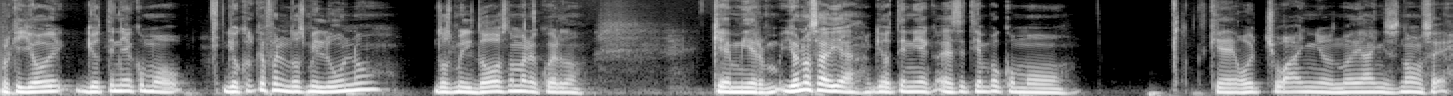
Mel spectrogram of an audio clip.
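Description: A man's fairly high voice with a dark, mellow tone and ordinary pitch variation, at a moderate pace with long, frequent pauses, in a dry sound with no echo and a quiet background. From Dallas, Texas; Texas. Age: 30s. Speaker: professional soccer player; guest. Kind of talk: casual chat. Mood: relaxed, reminiscing. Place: studio. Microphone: studio mic.

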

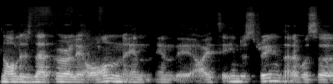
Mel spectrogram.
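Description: In a quiet background, a man talks at a fairly quick pace with fairly even intonation. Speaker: webinar presenter. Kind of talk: presentation. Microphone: video call.

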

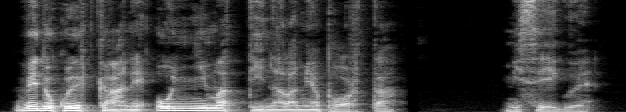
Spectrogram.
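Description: Somewhat breathy and dark, mellow in tone, a man's fairly low-pitched voice moves at a fairly slow pace with lively intonation. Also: very clean recording, silent background. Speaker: horror story narrator. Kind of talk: horror story narration, reading creepypasta.

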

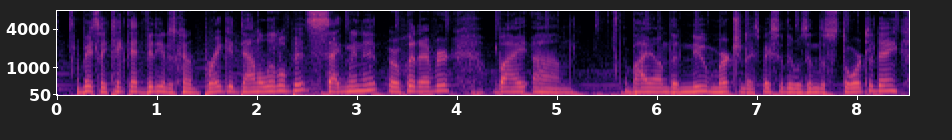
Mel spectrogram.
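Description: Faint music sits in the background as a man talks at a fairly quick pace with ordinary pitch variation. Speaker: merchandise vlogger. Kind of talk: casual vlog chat. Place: home room. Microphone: studio mic.

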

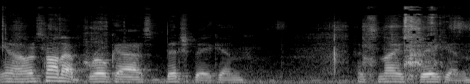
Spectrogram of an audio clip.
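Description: A man at a fairly slow pace, fairly even intonation, noticeable background noise. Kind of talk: casual cooking tutorial chat. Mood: relaxed, joking. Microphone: phone near.

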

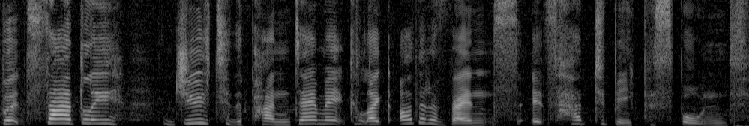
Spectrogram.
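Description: The sound is dry, with no echo. A woman speaks with very wide pitch swings. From Scotland. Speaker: TV presenter. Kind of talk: TV report. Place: street.

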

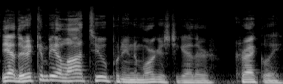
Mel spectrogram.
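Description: A man's very fast speech with lively intonation. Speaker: mortgage lender; guest. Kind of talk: interview. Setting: studio. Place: studio.

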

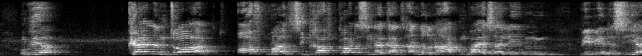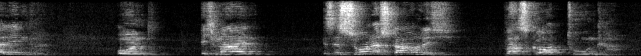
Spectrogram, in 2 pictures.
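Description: An animated man speaks at a fairly slow pace with an extremely high pitch, ordinary pitch variation, long, frequent pauses, and audible room echo. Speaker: preacher. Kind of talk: sermon. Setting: church. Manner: animated, fervent preaching; restless, moves around while speaking. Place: church.

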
